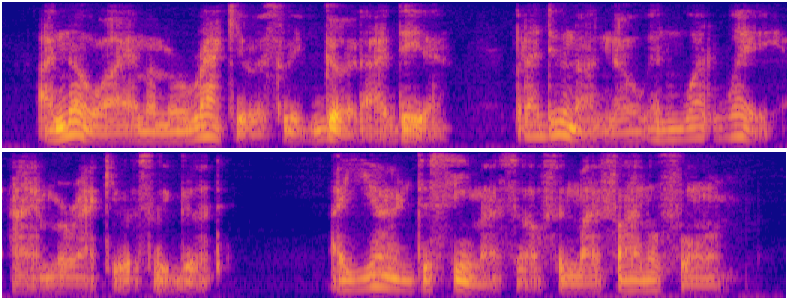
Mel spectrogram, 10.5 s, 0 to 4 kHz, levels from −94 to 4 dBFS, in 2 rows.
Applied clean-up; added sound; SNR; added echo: neural mask model Resemble Enhance denoiser.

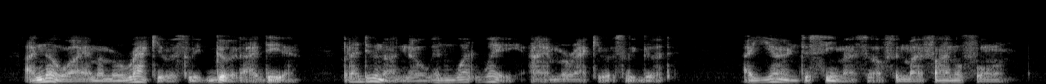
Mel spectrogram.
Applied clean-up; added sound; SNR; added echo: none; none; none; none.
